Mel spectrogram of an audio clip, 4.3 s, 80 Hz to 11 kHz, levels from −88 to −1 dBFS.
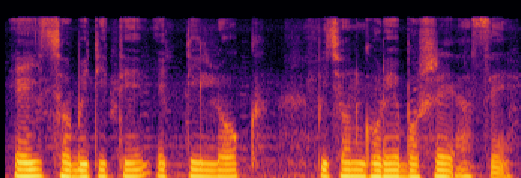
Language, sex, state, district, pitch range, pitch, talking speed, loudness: Bengali, male, West Bengal, Cooch Behar, 115-125 Hz, 120 Hz, 125 wpm, -14 LUFS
